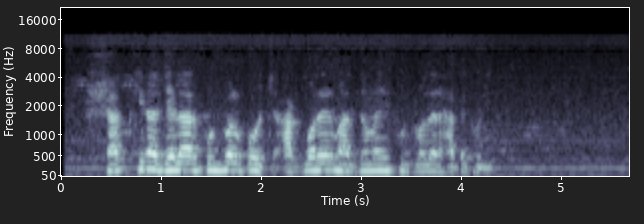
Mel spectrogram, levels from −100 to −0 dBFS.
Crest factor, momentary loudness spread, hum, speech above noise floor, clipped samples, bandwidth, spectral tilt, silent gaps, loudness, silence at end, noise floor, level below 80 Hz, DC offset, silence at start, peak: 18 dB; 15 LU; none; 32 dB; under 0.1%; 4.5 kHz; -9.5 dB/octave; none; -22 LUFS; 1.35 s; -54 dBFS; -52 dBFS; under 0.1%; 0.35 s; -4 dBFS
